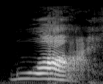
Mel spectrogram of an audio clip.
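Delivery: high, loud exasperated why. Real, not acted. Tired streamer loudly asking the chat why. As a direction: throw the question out at everyone. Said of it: "that's my question to everyone here".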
